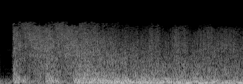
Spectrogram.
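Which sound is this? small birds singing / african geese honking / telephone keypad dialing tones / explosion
explosion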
